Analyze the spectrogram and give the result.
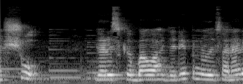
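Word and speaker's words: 竖: Lalu untuk garis yang ke bawah itu dibacanya shu.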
